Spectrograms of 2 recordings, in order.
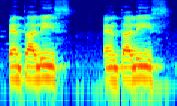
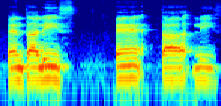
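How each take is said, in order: Both takes have the same delivery.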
